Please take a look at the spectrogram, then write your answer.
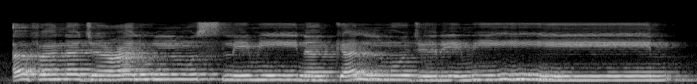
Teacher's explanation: حمزہ استفہامیہ ہے، جلدی سے پڑھیں گے، فا بھی جلدی پدا کریں گے، نون کو جیم سے ملا دیں گے، جیم ساکن پہ قلقلہ ہے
